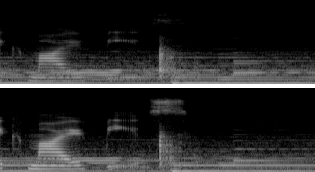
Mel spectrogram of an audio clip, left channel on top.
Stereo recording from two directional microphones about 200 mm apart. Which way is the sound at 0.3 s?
50° right (ahead or behind).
